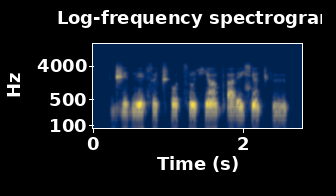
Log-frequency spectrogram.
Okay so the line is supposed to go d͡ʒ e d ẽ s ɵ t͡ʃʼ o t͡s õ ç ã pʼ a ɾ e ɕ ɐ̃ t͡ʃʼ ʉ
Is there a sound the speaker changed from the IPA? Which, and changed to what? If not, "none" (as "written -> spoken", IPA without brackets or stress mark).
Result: ɐ̃ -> ã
